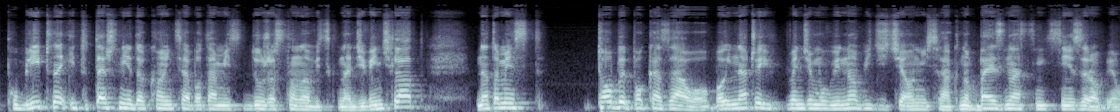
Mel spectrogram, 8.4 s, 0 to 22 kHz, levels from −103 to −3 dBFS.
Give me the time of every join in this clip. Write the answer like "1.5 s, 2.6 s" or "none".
5.9 s, 7.0 s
